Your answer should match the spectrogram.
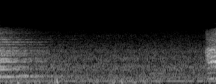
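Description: A woman's voice trails off at the start, then a faint steady low hum with a few soft clicks fills the pause.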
